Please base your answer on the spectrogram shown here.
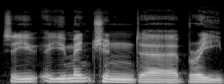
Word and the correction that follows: Brené: Brown. – Brené Brown, sorry. I'm terrible with pronunciations.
